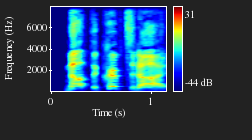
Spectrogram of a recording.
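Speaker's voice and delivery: shouted put-on superhero voice. Retelling a friend's joke impression, shouting: shouted Batman impression. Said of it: "He shouted".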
